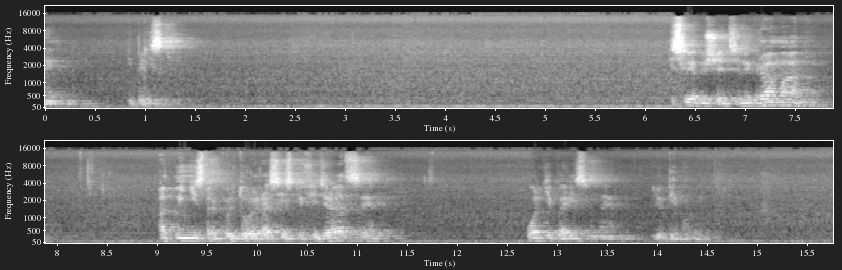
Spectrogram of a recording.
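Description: A middle-aged man reads out a speech slowly and solemnly through a microphone in a large echoing hall.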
